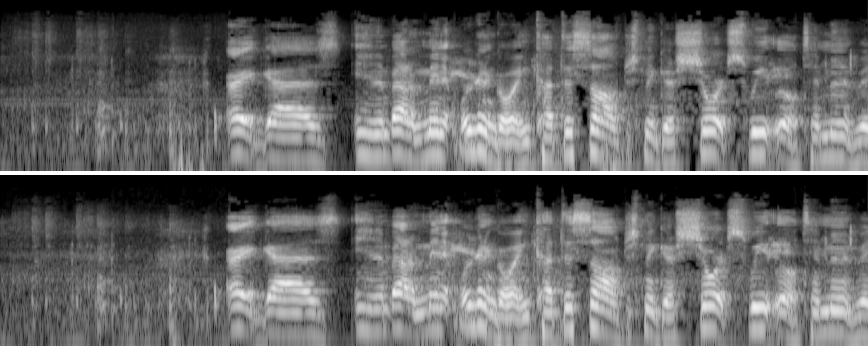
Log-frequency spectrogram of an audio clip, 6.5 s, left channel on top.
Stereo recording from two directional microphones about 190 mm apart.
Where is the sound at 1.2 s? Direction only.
10° left (ahead or behind); by 3.4 s 30° left (ahead or behind).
